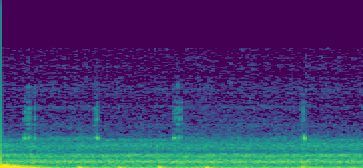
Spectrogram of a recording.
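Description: Stylus tapping on a pen tablet during handwriting: soft low taps every quarter to half second, with a few faint ticks, over a steady low hum.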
